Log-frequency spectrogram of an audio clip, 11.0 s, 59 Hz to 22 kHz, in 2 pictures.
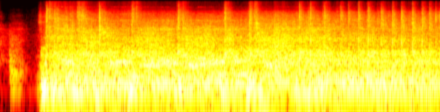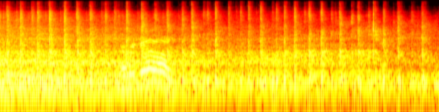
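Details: Kawasaki KX500 two-stroke after top-end rebuild with lots of assembly lube, running off the carb bowl: crisp, fast popping settles into a steady, even idle after a rough, slightly flooded first catch; running healthy.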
